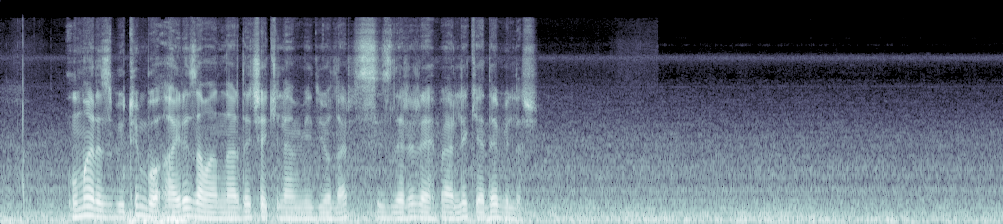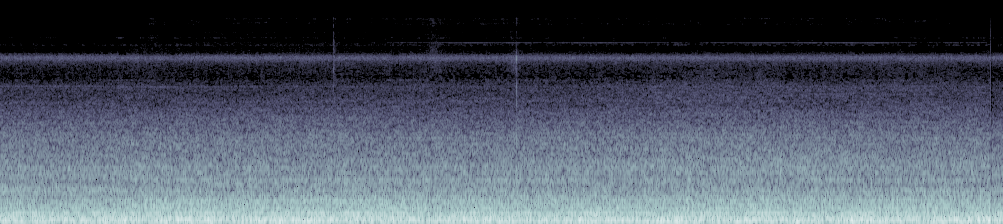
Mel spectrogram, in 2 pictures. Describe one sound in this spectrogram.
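A car hums steadily as it drives along a road, heard from inside.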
